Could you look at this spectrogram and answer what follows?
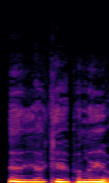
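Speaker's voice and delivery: high-pitched mock tearful wail; imitated crying. Friend calls him at work, mock crying. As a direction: imitate a friend sobbing down the phone. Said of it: "Called me crying".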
